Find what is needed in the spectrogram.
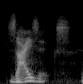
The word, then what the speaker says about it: Zzyzx: Zizix is how it's pronounced.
